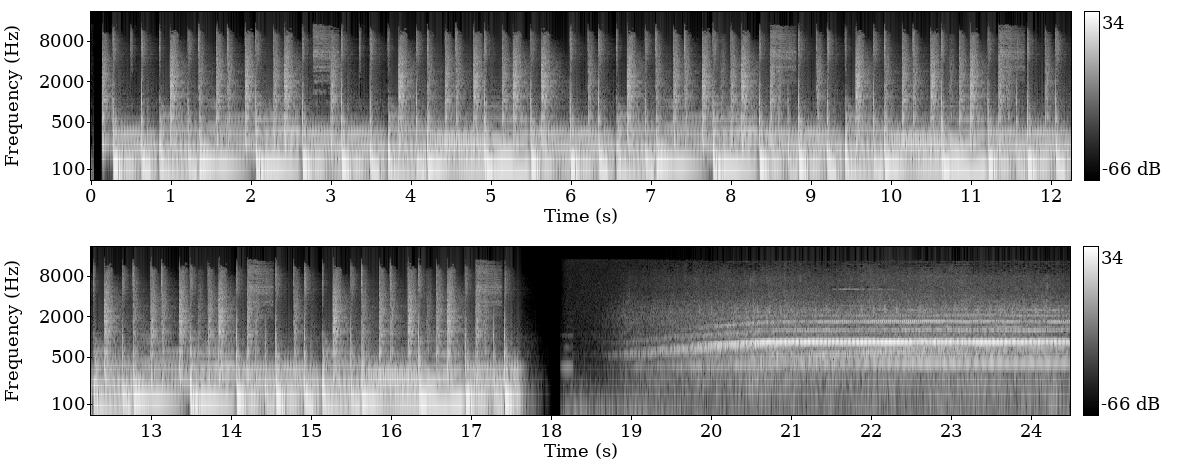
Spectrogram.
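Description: A dense, rhythmic percussive passage cuts off abruptly, and after a brief pause a Holocaust memorial siren winds up across the city of Jerusalem, bringing it to a one-minute standstill; its steady, harmonic wail rises in pitch and holds loud to the end.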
